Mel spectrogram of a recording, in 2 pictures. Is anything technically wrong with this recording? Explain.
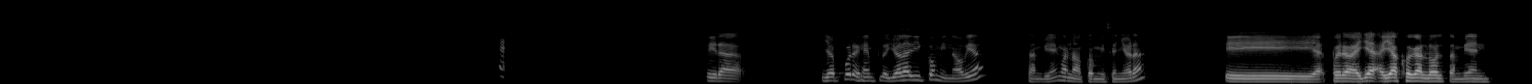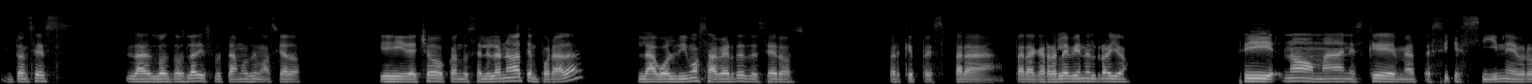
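Yes. Automatic gain rising, from 7.04 s to 18.05 s: the gain control judged the input too quiet and kept raising its gain, by about 18 dB in all. The voice and the background noise swell together across those eleven seconds instead of holding a steady level.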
